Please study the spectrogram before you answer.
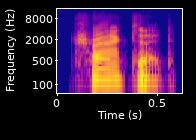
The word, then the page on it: tractate: American English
